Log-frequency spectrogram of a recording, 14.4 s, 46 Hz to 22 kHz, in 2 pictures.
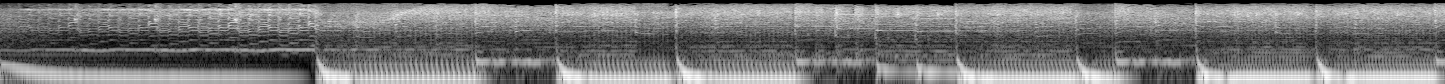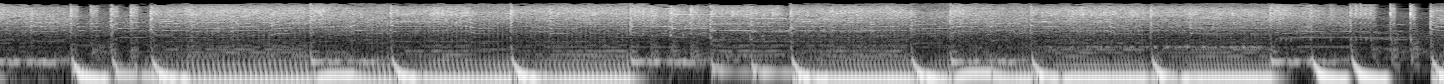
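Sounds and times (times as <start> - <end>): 
music with mid frequencies filtered on a DJ controller: 0.0 - 14.4.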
